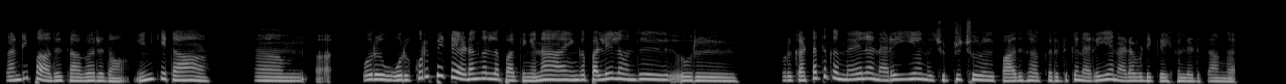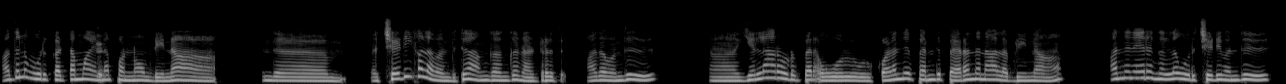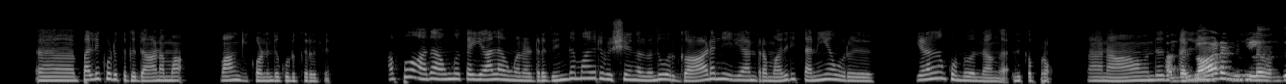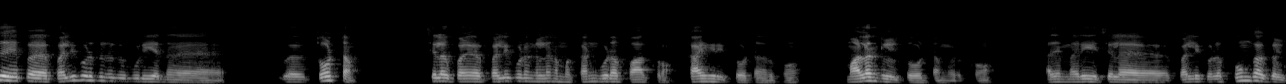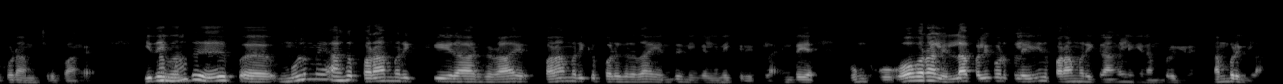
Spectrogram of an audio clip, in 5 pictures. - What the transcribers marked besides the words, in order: other noise; drawn out: "இந்த"; in English: "கார்டன்"; in English: "கார்டன்ல"; in English: "ஓவர் ஆல்"
- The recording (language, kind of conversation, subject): Tamil, podcast, சுற்றுச்சூழல் கல்வி பள்ளிகளில் எவ்வளவு அவசியம் என்று நினைக்கிறீர்கள்?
